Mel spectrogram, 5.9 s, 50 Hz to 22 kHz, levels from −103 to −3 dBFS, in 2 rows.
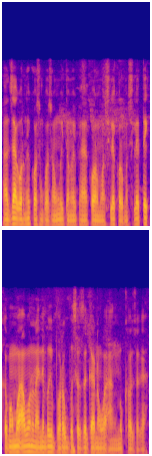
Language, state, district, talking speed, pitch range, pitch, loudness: Kokborok, Tripura, Dhalai, 255 wpm, 80-95 Hz, 85 Hz, -22 LUFS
